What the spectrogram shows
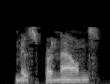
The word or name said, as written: mispronounce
